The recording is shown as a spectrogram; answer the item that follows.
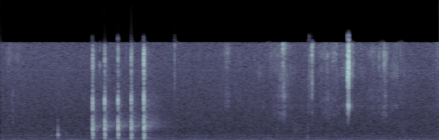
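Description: Light plastic clicks as a toothbrush is picked up and handled for slipping and scoring clay: a quick run of four taps about a second in and a single tap near the end, over faint room hum.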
